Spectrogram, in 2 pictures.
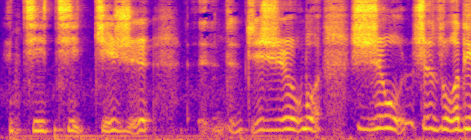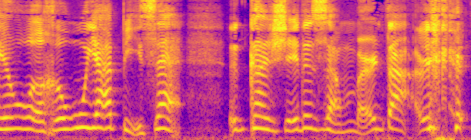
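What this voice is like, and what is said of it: Hoarse, stammering rooster voice. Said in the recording (Chinese): “它嗓子哑了。...哎呀，嗓子肿了！”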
